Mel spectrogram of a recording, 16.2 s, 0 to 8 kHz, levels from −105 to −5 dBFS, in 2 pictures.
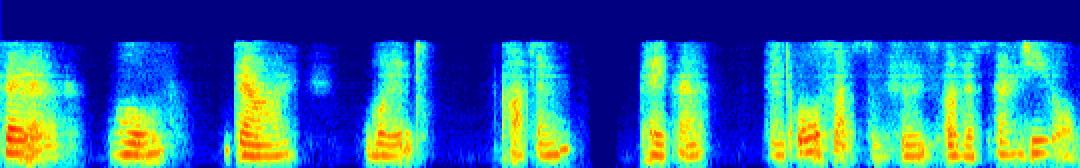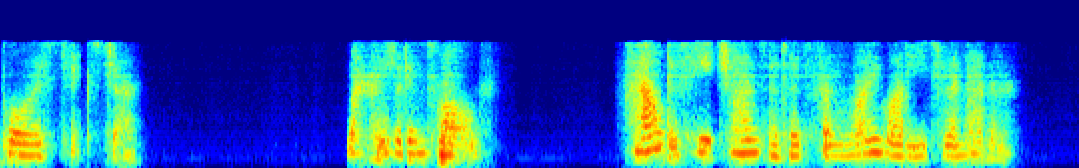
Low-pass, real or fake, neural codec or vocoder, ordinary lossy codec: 7.2 kHz; fake; codec, 44.1 kHz, 0.9 kbps, DAC; AAC, 16 kbps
